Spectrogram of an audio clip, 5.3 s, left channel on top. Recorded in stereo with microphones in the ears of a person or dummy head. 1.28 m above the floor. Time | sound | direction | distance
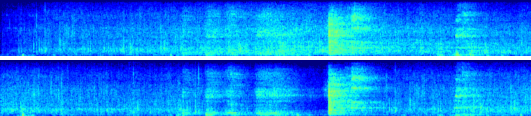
1.8 | chopping | 20° right (ahead or behind) | 1.0 m
3.4 | chewing | 30° right (ahead or behind) | 3 m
